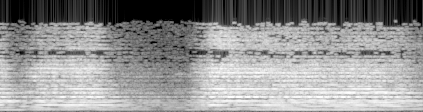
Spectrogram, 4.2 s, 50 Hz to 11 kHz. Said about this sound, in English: And when the freight trains pass by every 30 minutes, it's loud enough to literally wake the dead.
